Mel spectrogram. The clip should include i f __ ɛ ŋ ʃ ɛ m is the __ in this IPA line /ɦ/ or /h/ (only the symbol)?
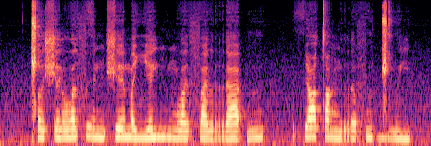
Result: ɦ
